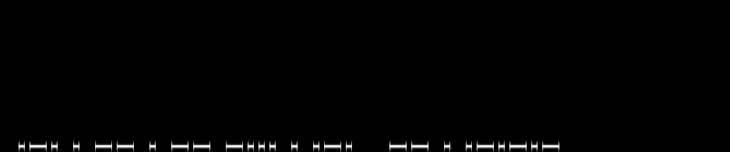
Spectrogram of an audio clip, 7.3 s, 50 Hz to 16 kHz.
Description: Morse code, heard as a keyed tone, about 22 wpm, 700 Hz. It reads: REMEMBER ME.
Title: Sentences from Top 1000 Words - Review Part 1 - 22wpm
